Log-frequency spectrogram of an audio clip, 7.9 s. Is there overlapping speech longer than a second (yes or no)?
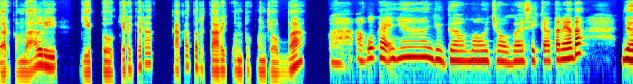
no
